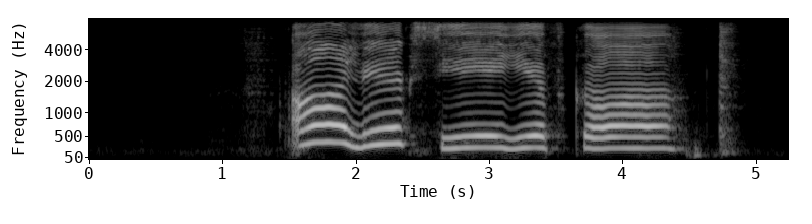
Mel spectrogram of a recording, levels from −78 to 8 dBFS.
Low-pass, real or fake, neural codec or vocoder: 7.2 kHz; fake; codec, 44.1 kHz, 1.7 kbps, Pupu-Codec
